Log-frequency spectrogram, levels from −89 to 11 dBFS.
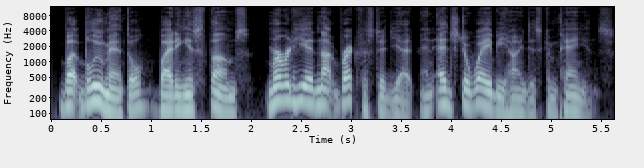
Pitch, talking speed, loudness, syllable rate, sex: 120 Hz, 190 wpm, -19 LUFS, 5.6 syllables/s, male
